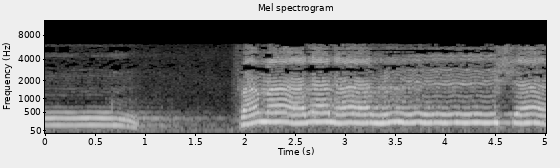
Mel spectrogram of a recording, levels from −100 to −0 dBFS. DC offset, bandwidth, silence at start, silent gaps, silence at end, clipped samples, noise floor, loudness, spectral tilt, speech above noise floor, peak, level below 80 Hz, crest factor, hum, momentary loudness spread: under 0.1%; 6.4 kHz; 0 s; none; 0 s; under 0.1%; -52 dBFS; -23 LUFS; -6 dB/octave; 30 dB; -8 dBFS; -56 dBFS; 16 dB; none; 10 LU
